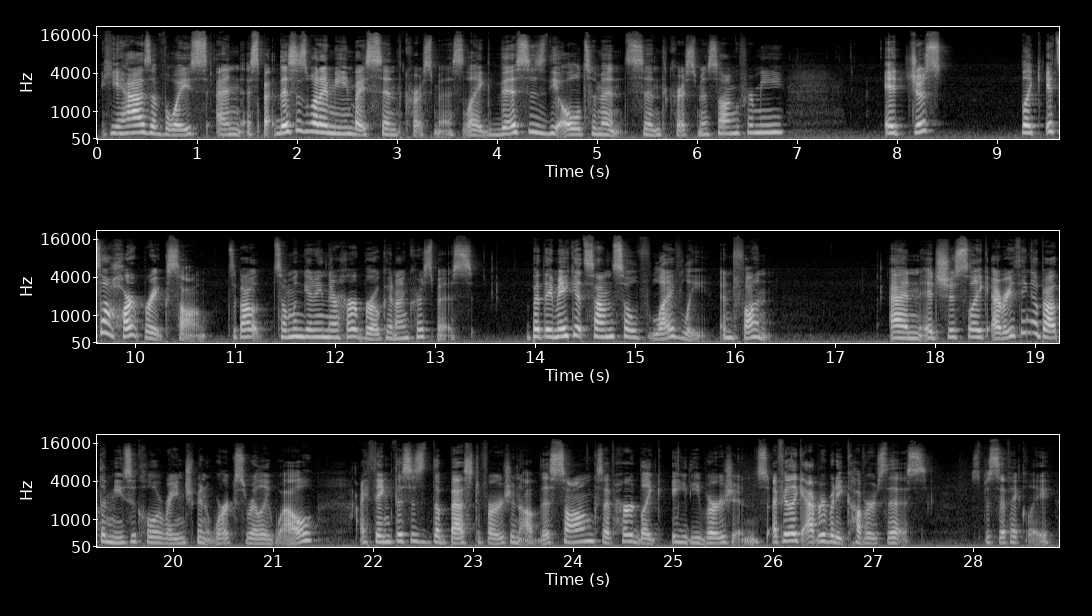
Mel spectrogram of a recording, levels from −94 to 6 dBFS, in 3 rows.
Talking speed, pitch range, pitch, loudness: 175 wpm, 185-255 Hz, 220 Hz, -23 LUFS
